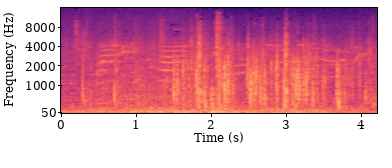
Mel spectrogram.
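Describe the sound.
Footsteps of people walking away, a steady run of irregular, crunchy steps that continue throughout at moderate loudness.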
